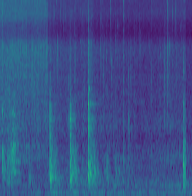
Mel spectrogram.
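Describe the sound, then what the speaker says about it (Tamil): Onions and finely chopped green chilies sautéing in oil for a mutton masala, with a low steady sizzle broken by four or five distinct spatula scrapes against the pan, close and fairly quiet. "சேர்த்து அதுவுமே நல்லா வதக்கணும்"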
